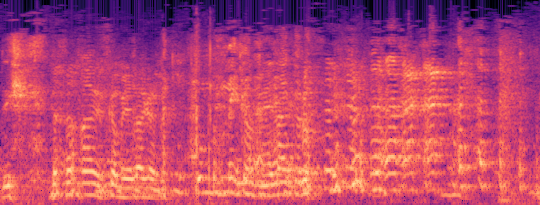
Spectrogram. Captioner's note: laughing and saying in Hindi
